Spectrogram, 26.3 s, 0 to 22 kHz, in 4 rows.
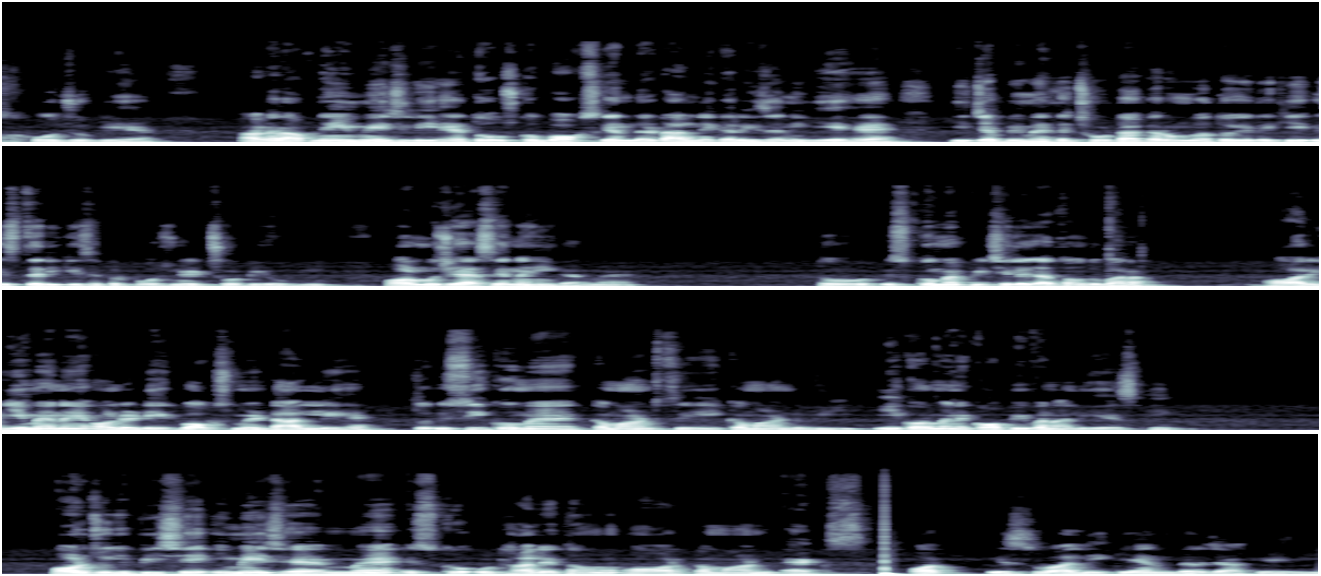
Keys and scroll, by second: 9.7 super+z, 12.3 shift+super+[, 14.6 super+z, 16.4 super+c, 17.3 super+v, 22.2 super+z, 23.8 super+x.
